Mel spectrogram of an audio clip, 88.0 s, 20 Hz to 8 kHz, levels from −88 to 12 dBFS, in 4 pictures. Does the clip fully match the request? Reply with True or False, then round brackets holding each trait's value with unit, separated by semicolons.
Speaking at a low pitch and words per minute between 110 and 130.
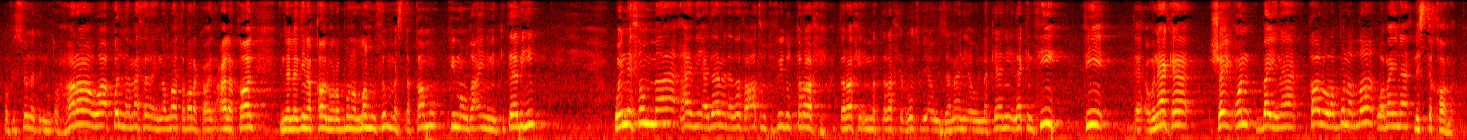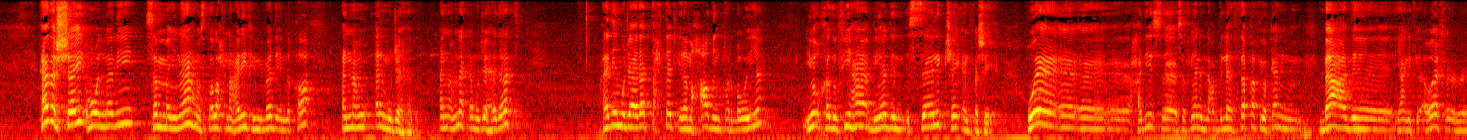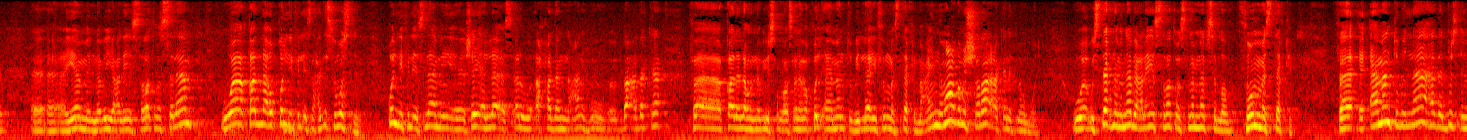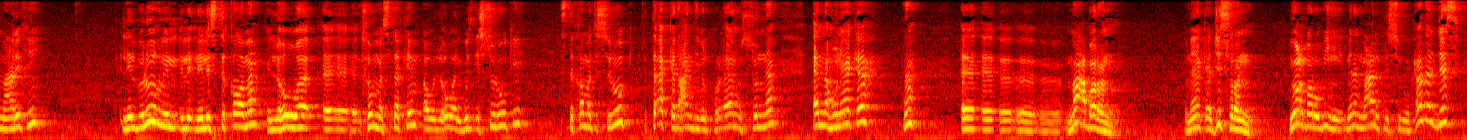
False (205 Hz; 115 wpm)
